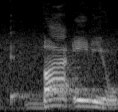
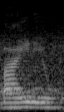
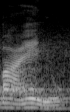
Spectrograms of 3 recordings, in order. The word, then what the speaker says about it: biennial: Biennial, am I saying that right? Biennial? Not biannual. It's spelled by E-N-N-I-A. Biennial.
